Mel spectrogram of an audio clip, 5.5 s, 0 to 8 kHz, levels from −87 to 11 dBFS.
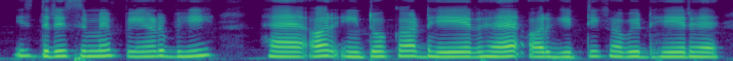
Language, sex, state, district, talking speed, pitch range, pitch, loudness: Hindi, female, Jharkhand, Garhwa, 175 wpm, 230-255 Hz, 240 Hz, -15 LUFS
